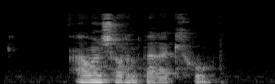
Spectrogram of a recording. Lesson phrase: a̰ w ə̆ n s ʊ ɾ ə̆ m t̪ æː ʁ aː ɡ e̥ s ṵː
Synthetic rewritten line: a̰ w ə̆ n ʃ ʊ ɾ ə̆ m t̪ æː ʁ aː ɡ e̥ x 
